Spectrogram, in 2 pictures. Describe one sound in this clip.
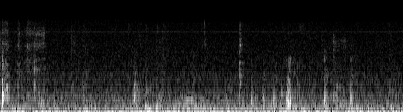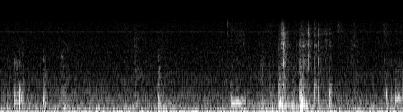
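A young man gulps from a plastic bottle.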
